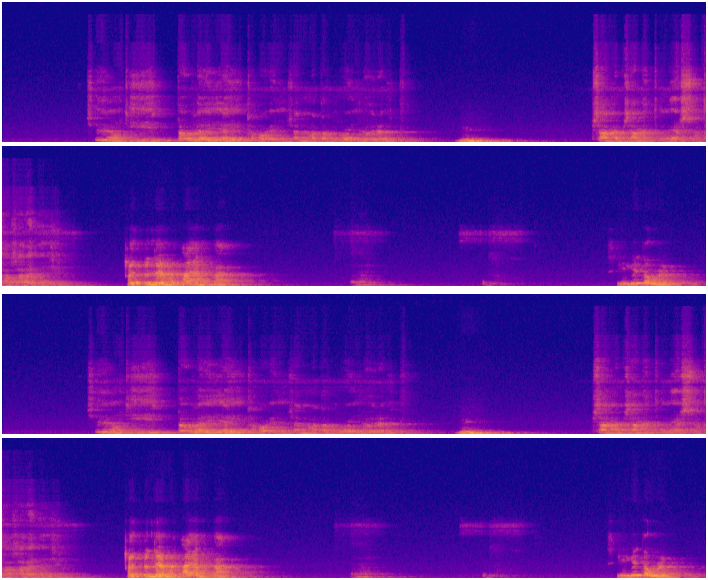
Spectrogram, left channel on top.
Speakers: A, on the left; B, on the right.
A: ꯁꯤ ꯅꯨꯡꯇꯤꯒꯤ ꯇꯧ ꯂꯩꯗꯤ ꯑꯩꯒꯤ ꯊꯕꯛ ꯑꯦꯗꯃꯤꯁꯟ ꯃꯇꯝ ꯂꯣꯏ ꯂꯣꯏꯔꯅꯤ
B: ꯎꯝ
A: ꯄꯩꯁꯥꯅ ꯄꯩꯁꯥ ꯂꯩꯇꯕꯅꯦ ꯑꯁ ꯃꯊꯥ ꯁꯥꯏꯅꯦ ꯑꯩꯁꯦ
B: ꯑꯩꯁꯨꯅꯦ ꯃꯊꯥ ꯌꯥꯝ ꯁꯥꯏ
A: ꯑ <inaudible>
B: ꯁꯤꯒꯦ ꯇꯧꯔꯦ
